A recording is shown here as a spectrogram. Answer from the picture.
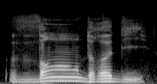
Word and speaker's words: vendredi: Then, E-N, nasal, and it's en. En. So remember, vendredi. Vendredi. Vendredi.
